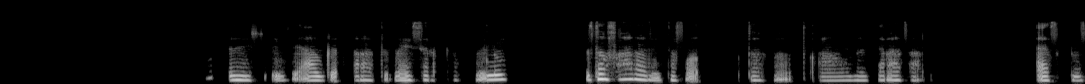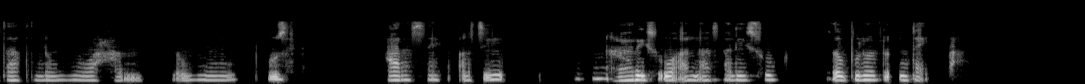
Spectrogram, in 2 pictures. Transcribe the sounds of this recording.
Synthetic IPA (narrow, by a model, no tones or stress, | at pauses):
ʔɨʃʔɨ̰zḭʔaβɡɐt͡sʼɐɾat̪ʰːɨɡɾajsɨɾɨkʰːɐβkʰo̰jnu | zɨt̪ʰɐfalalɐjt̪ʰɐf | t̪ʰɐfɐ̰t̪ʼɾawnɐɡɐɾat̪ʰalːo | ʔaskʰɨlt̪ʰat̪lːɐwowɐħam | lɐ̰wub̥bɨzuħ | ħaɾɐsajkʰaʔʼa̰lt̪ʰi | haɾisṵw̰ʔa̰lːasalisu | zɐbɨlɐluʔɨnt̪ʰajɨb̥ːahal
